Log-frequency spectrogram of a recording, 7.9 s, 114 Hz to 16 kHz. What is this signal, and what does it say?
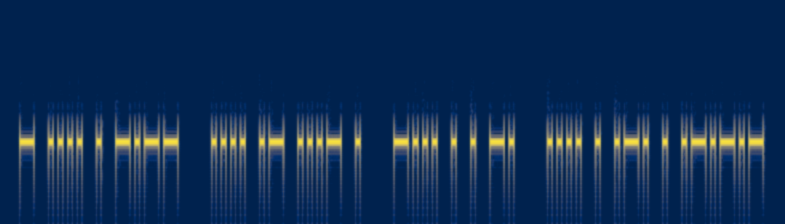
Morse code, heard as a keyed tone, about 25 wpm, 700 Hz. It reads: THEY HAVE BEEN HERE.
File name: practice / 25wpm / Sentences with 2-Word Phrases - 25wpm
